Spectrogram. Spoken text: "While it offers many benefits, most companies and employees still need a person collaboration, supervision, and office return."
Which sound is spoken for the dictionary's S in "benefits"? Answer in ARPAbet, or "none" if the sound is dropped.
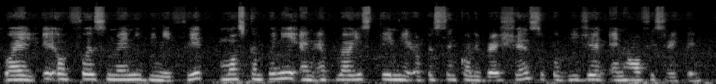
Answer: none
